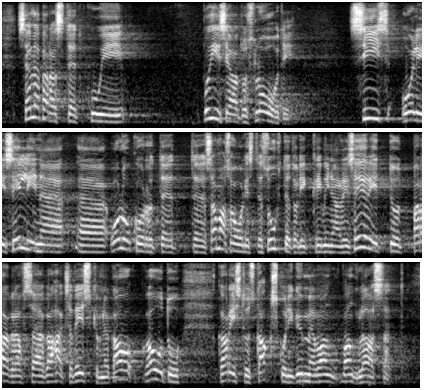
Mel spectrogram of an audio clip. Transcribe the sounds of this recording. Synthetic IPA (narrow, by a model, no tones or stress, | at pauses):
se̞lːe̞pæɾɑst̪e̞t̪kuj | pɤɦise̞ɑd̪uslo̞ːd̪̥i | siːso̞lʲise̞lʲːine̞ | o̞luko̞rd̪̥e̞t̪ːsɑmɑso̞ːlist̪e̞suht̪ed̪̥o̞lʲid̪̥̚kriminɑlise̞ːɾit̪ːˑud̪̥̚pɑɾɑɡ̥rɑfsɑjɑkɑɦe̞ksɑd̪e̞jst̪̚kymnekkɑwd̪̥u | kɑɾist̪uskɑkskunʲːikymːevɑŋɡ̥lɑːst̪ɑt̪ːˑ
